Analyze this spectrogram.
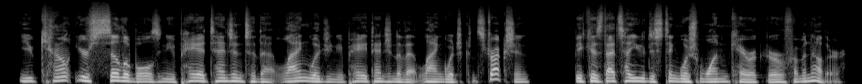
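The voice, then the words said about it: Dragged S's, hard-hit D's and T's. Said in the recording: “I tend to drag my S's. I tend to hit my D's and T's pretty hard enough to make at least the voice meter pop on my microphone ... That's my natural accent ... I also tend to turn my widths into wits, because that's where I grew up”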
